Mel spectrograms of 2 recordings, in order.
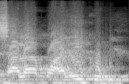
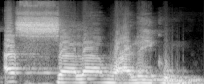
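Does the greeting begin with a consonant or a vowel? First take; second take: consonant; vowel. First: It begins directly with the s sound. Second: It begins with a vowel before the s sound. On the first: The speaker calls it wrong. "jangan salamualaikum" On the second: The speaker calls it right. "dibacanya itu assalamualaikum"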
